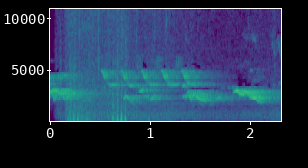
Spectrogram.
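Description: Several small songbirds chirping and calling over one another, with a quick run of short high chirps about a second in. Two soft low thumps come near the start.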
